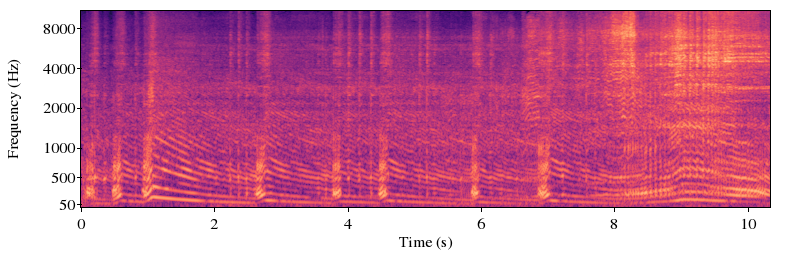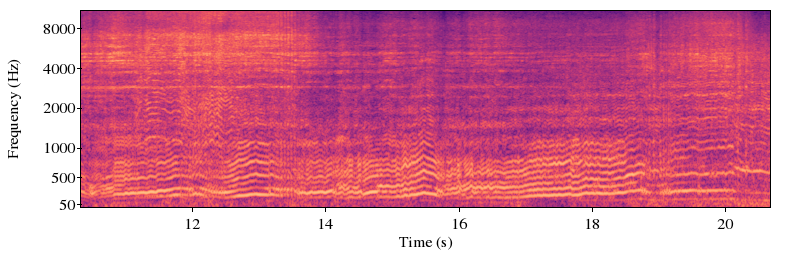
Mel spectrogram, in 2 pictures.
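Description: Yamaha YZ85 two-stroke single-cylinder dirt bike engine: about seven quick throttle blips in the first seven seconds, each rev rising sharply and dying away, then from about eight seconds held at higher revs with the pitch rising and falling as the bike rides.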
